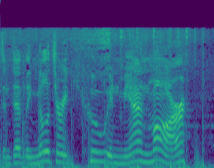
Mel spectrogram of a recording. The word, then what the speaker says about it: Myanmar: At the conference, Flynn was asked why the violent and deadly military coup in Myanmar, which the question poser pronounced Minimar, couldn't happen in the United States.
